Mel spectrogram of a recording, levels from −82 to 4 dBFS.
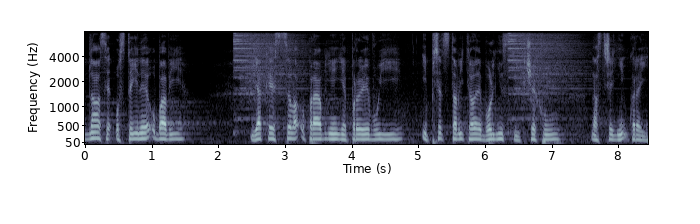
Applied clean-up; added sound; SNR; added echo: none; Hi-hat; 16 dB; none.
